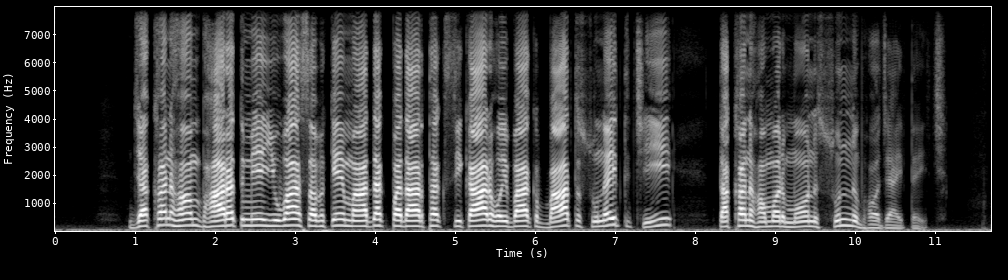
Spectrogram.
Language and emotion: Maithili, sad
